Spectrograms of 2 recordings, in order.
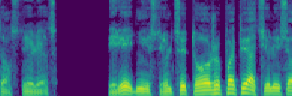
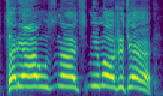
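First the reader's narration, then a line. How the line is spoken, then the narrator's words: Screaming. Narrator (Russian): завопил он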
